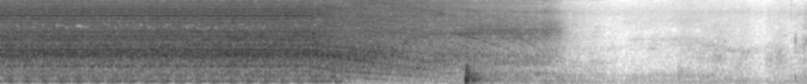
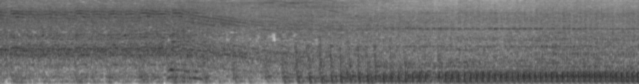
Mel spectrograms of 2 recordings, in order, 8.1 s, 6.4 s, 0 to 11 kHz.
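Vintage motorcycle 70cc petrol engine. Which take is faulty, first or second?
first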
